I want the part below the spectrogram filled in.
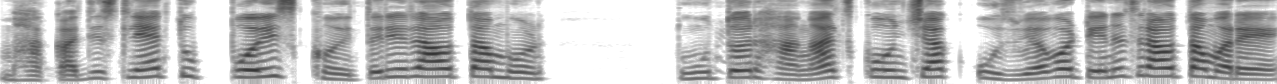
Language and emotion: Goan Konkani, surprised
